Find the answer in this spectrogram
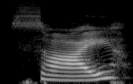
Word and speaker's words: sigh: Sigh, GH is silent here. It kind of makes like a sound.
